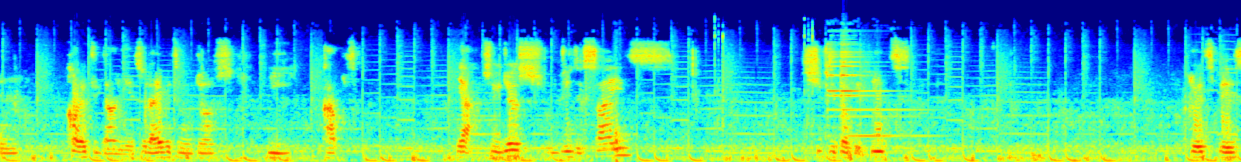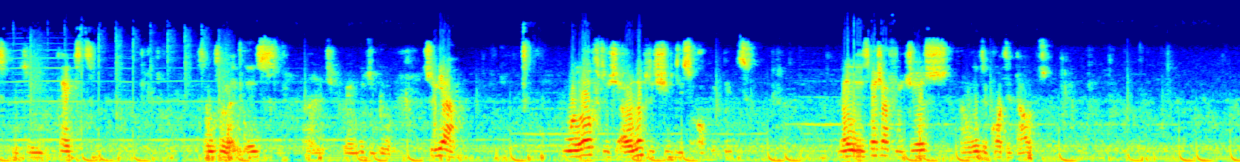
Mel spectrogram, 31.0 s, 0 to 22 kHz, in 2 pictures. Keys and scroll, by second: 3.0 alt+Down, 4.5 alt+Down, 5.2 alt+Down, 5.7 ctrl+Return, 8.2 ctrl+shift+Up, 9.6 ctrl+shift+Up, 12.1 ctrl+Return, 13.6 Down, 13.8 Down, 14.0 Down, 14.7 Down, 15.3 Down, 15.6 Down, 29.2 shift+End, 29.6 ctrl+shift+x.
